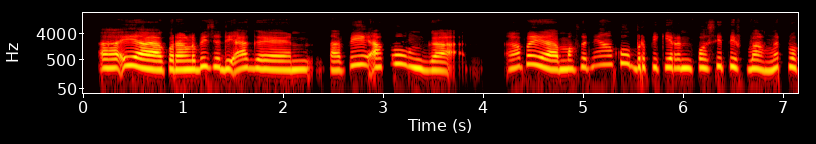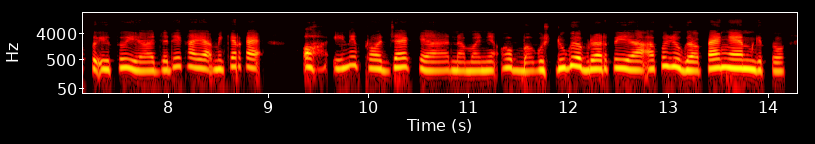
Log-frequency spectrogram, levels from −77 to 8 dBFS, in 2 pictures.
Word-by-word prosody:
Eee, 260 0 +4
iya 250 -7 +8
kurang 230 -1 +4
lebih 290 +6 0
jadi 265 -5 -1 0.2
agen 235 -2 0 0.2
tapi 320 +11 -1
aku 285 +6 +1 0.3
nggak, 215 -1 +2 0.6
apa 280 +8 -1
ya 305 -7 +4
maksudnya 280 +8 -4
aku 375 +1 -2
berpikiran 275 -1 -2
positif 275 +1 -2
banget 245 +1 -1
waktu 265 -3 -3 0.2
itu 270 - -10
ya 210 -4 -2
jadi 225 +6 -5
kayak 265 -5 -1
mikir 290 +5 -3
kayak, 270 -2 0 0.4
"Oh 285 -3 +1 0.2
ini 280 +5 -3
projek 255 +3 -2
ya 215 -2 -4
namanya 210 0 -4
oh 265 - -1
bagus 210 +1 -4
juga 290 +2 +3
berarti 240 +1 0
ya 225 0 0
aku 310 +6 -4
juga 225 -6 +1
pengen." 255 -1 +4
gitu, 200 -1 -6
255 Hz, 155 wpm, -23 LUFS, 225-280 Hz, 0.6 s, iya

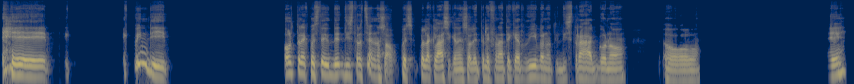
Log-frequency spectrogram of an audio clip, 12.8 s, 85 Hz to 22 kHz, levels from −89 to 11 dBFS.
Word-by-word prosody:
ehm, 140 -4 +5 1.0
e - - -14
quindi 165 - +2 1.7
Oltre 175 0 +3
a - - -8
queste 155 -3 +2
de 155 +1 +1
distrazioni, 155 0 -2
no 135 - -3
so, 100 -6 -4
ques 145 -1 -1
quella 140 - +2
classica, 130 -4 +1
non 115 - -2
so, - - -2
le 115 0 -2
telefonate 125 -1 -3
che 125 - -2
arrivano, 125 0 -1
ti 110 - -15
distraggono? 120 -1 -1 0.5
O 105 -1 -2 2.0
E? 160 +7 +1
130 Hz, 110 wpm, -25 LUFS, 115-155 Hz, 2.0 s, ehm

